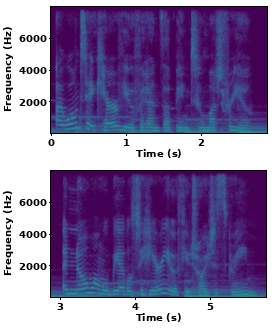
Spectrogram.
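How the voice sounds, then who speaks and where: An actress playing a guarded, sharp-tongued woman in a visual novel game, with a teasing, challenging manner. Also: mid-range voice, expressive, a little fast, over music, natural voice. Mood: teasing, daring.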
